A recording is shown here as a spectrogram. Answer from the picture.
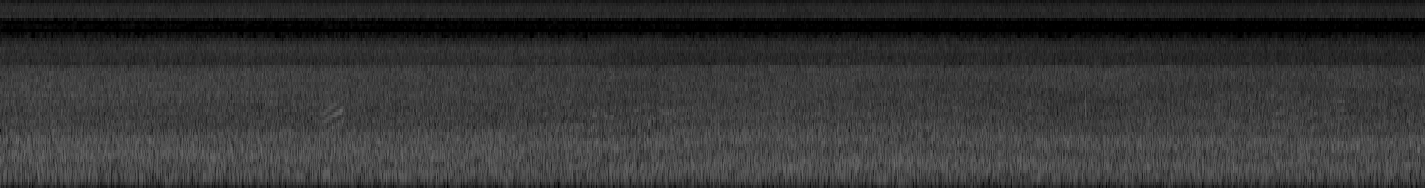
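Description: Waterfall and the shallow rocky stream below it, water rushing steadily.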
